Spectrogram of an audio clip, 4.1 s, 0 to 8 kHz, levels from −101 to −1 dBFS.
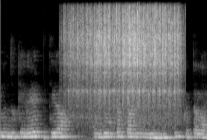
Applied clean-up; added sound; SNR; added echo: none; Rattle (instrument); -4 dB; reverberation time 0.6 s.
